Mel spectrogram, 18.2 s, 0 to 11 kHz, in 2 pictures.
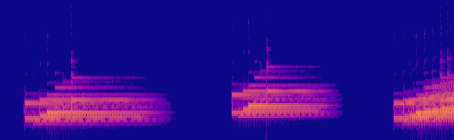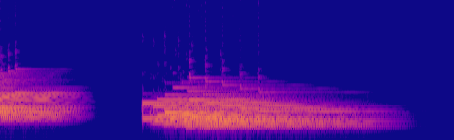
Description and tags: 4 sound effects (appearing/disappearing)
These are 4 simple melodies recorded on my instrument and then edited in audacity.
recorded with - xiaomi A1
instrument - Luna Drum
appearing, application, computer, disappearing, effect, galaxy, game, machine, magic, sound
